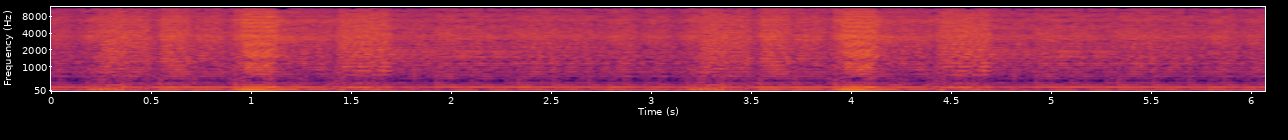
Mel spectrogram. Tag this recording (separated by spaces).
Arp buzzfuzz deep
